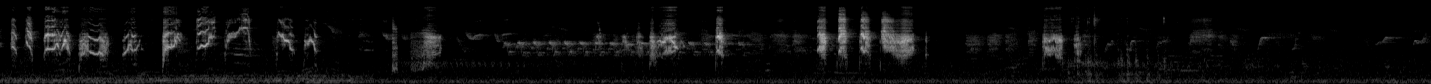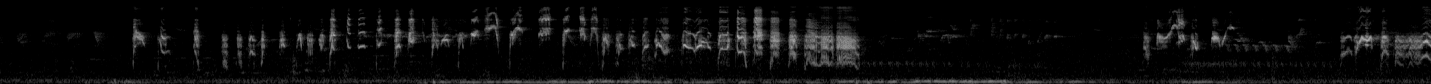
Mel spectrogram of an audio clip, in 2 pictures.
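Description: Juvenile long-tailed shrike chattering in bouts of rapid, scratchy chirps, with a quiet gap of a few seconds in the middle.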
